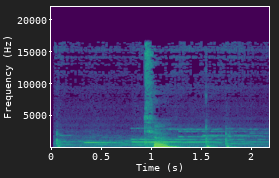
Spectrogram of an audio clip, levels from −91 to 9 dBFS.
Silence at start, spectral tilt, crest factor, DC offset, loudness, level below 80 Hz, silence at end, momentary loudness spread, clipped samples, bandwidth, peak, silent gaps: 0.05 s; -7 dB/octave; 20 dB; under 0.1%; -20 LUFS; -46 dBFS; 0 s; 16 LU; under 0.1%; 17 kHz; 0 dBFS; none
